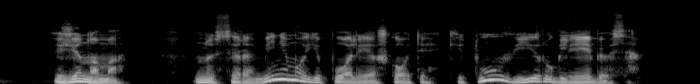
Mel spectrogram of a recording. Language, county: Lithuanian, Šiauliai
